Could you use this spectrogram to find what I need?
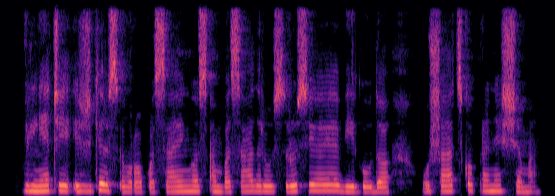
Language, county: Lithuanian, Klaipėda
